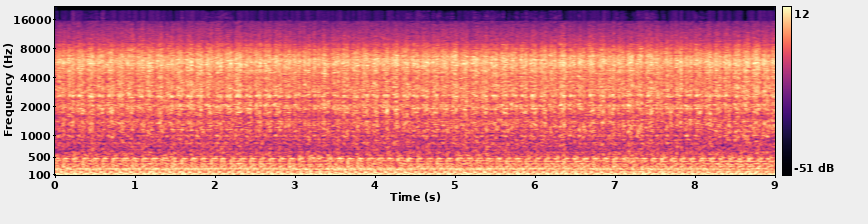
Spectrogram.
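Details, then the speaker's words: Aprilia Mille R V-twin idling after fuel pressure regulator and adjuster removal and cracked vacuum line repair: steady, even low idle thump, no misses or ticking; fuel pump whines until pressurized, then sounds fine, normal idle. "the fuel pump does make some whiny noise to begin with but when you turn it on it set it sounds it sounds fine I mean it sounds just like my other one did"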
